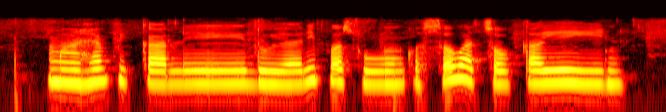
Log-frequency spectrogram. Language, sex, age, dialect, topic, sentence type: Marathi, female, 18-24, Varhadi, agriculture, question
